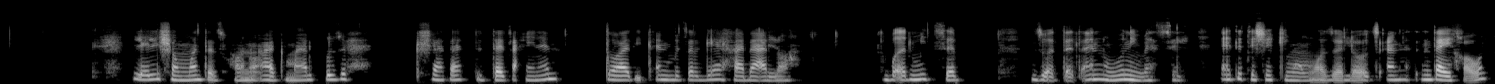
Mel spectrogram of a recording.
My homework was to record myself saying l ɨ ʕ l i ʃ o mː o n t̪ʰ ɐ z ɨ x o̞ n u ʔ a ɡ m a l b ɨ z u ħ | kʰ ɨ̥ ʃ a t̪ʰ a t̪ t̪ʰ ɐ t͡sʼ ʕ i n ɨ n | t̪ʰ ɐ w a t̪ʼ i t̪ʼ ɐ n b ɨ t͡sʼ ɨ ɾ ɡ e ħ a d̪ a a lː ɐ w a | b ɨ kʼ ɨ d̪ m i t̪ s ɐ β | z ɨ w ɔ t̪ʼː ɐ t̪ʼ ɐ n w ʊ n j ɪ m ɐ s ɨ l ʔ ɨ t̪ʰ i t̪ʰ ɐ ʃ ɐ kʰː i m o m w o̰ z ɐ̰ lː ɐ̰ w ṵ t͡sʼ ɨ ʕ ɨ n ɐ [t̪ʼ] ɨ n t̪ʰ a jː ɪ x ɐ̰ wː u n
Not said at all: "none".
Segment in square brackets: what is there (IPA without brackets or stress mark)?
t̪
